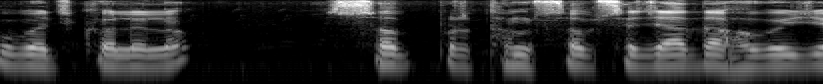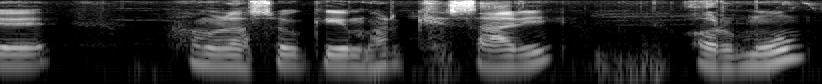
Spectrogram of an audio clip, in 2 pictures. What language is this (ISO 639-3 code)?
mai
